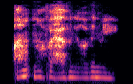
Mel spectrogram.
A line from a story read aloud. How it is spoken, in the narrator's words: Ed whispers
